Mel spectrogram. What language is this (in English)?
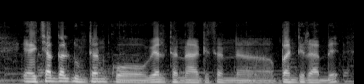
Fula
